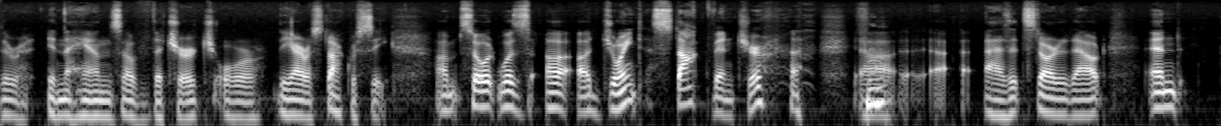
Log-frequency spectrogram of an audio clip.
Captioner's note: chuckles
